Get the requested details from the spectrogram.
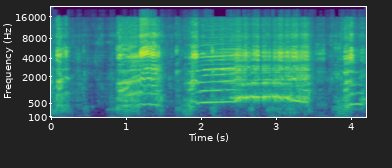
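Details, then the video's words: A pig screams in drawn-out harsh squeals, one long cry lasting over a second after a shorter burst. "SOM DE PORCO CAIPIRA - SOM DE PORCO - SOM DE PORCO GRITANDO EFEITOS SONOROS DE PORCO – PIG SOUNDS"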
